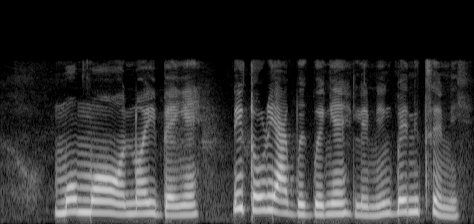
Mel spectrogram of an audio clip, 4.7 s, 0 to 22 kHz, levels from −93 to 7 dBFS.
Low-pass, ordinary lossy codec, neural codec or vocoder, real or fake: 7.2 kHz; none; none; real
